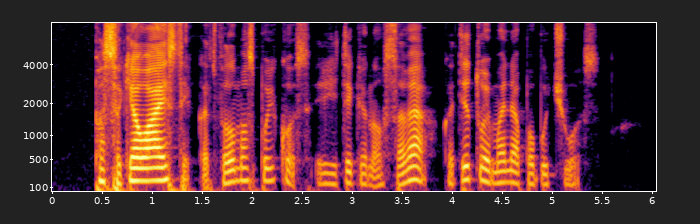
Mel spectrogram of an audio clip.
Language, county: Lithuanian, Marijampolė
